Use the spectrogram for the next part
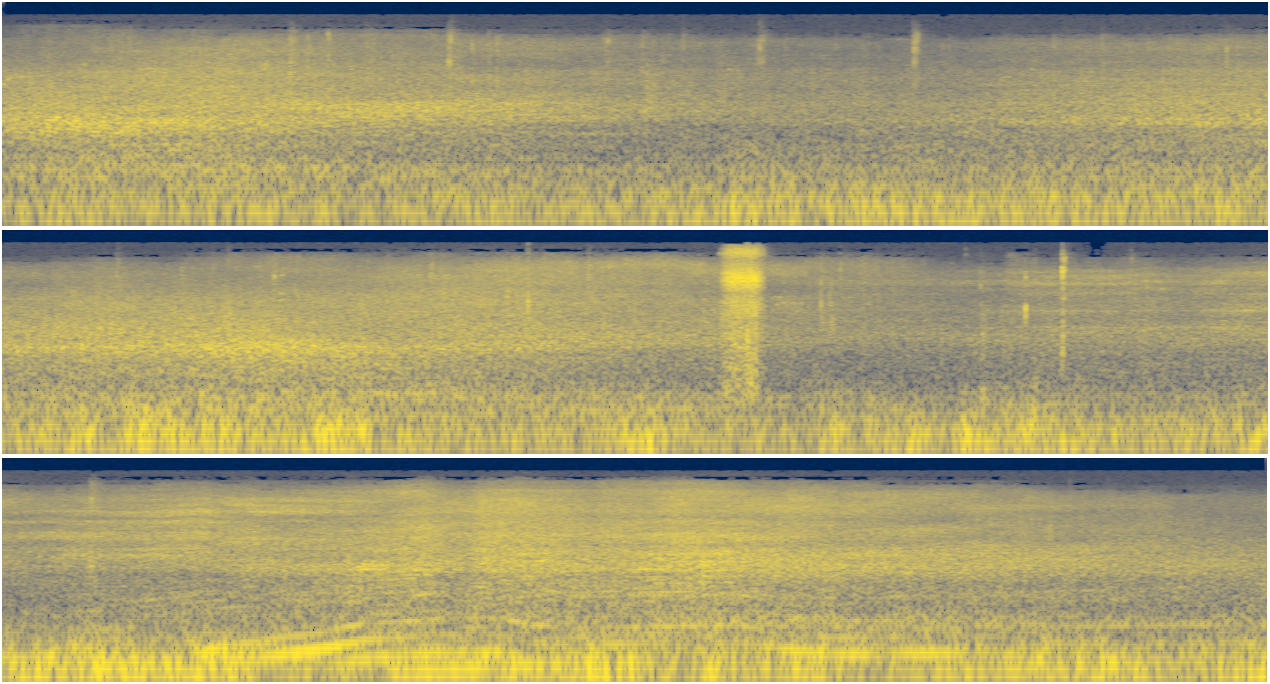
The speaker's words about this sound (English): Much vehicle, many car. Wow.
